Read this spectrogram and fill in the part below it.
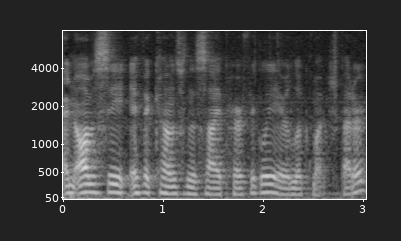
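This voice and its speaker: A man rattles along at a very fast pace, his intonation fairly even. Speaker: video editing tutor. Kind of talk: screen-recorded software tutorial. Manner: casual.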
